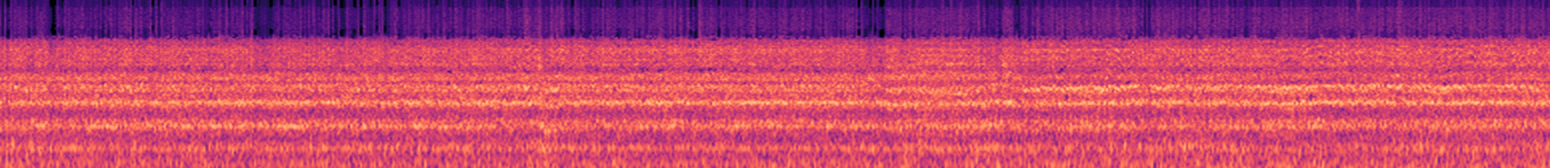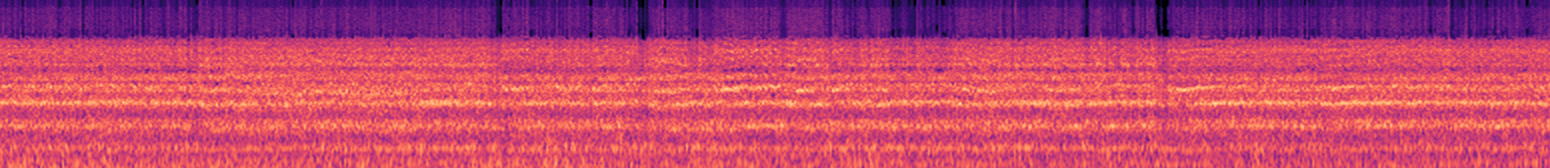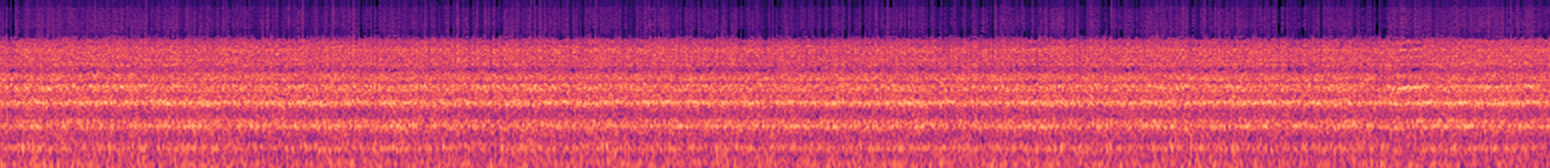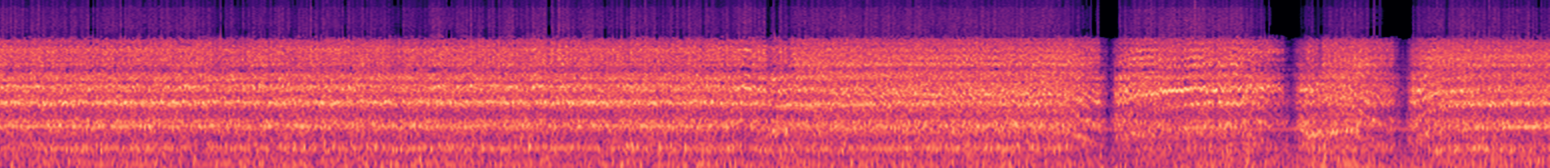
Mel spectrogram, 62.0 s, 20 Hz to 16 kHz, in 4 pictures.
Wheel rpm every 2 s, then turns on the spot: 240, 230, 230, 230, 220, 220, 220, 230, 230, 220, 230, 230, 230, 230, 230, 230, 230, 240, 230, 230, 230, 230, 230, 240, 230, 230, 230, 210, 170, 140, 150.
none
